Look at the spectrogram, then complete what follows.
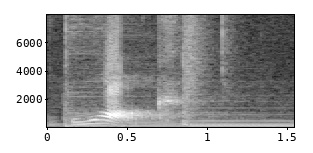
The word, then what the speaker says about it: walk: an o and the l is silent walk walk just like a restaurant you might have heard of a chinese buffet here in costa blanca wok the pronunciation is the same walk walk our next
